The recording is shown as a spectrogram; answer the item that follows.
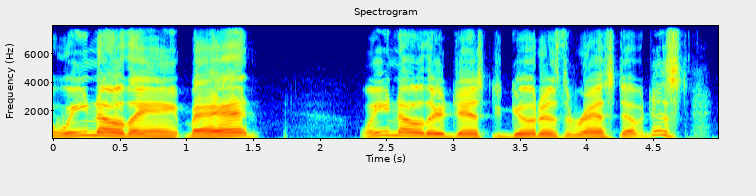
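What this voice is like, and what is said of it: Put-on accent. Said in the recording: “This is all a put on, how I'm speaking to you right now ... I sound nothing like that”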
